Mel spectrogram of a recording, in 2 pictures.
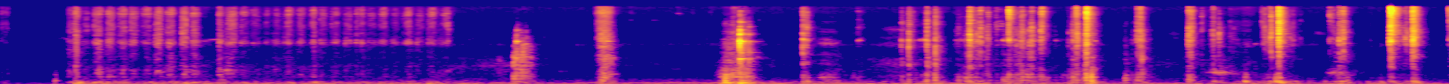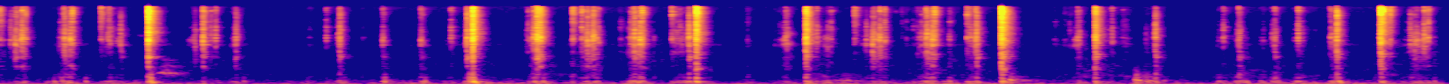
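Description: A small metal file rasps on the bit of a brass key for a few seconds. Then the key is worked back and forth in an old mortise lock, and its levers and bolt give many sharp metallic clicks and knocks. The lock still catches: the reshaped key has not cured the sticking.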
